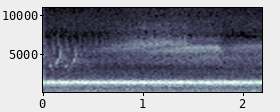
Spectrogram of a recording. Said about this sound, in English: This is Brood 10, 17-year periodical cicadas. That's the big boy band up in the treetop. Right now it's all about romance.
